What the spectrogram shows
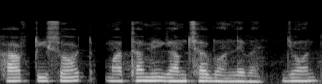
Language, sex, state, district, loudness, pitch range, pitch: Bhojpuri, male, Bihar, Muzaffarpur, -18 LUFS, 155-165 Hz, 160 Hz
